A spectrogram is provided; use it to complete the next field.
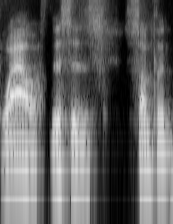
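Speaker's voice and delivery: ordinary talk, nothing marked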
